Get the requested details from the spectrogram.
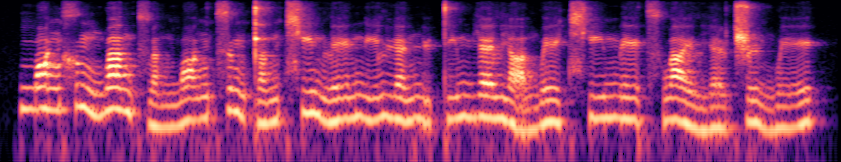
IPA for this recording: mɑ˥ŋ xʊ˥˧ŋ mwa˥˩nt͡swa˩n mɑ˧˥ŋt͡sʊ˥˩ŋ t̪a˧˥nt͡ɕʰi˥˩nle˥ɪ̯ n̪i˧˥lɥɛ˧˥n̪y̰˨˩ t̪i˥mjɛ˥ljä̰˨˩n̪we˥˩ɪ̯ t͡ɕʰi˥me˥˧ɪ̯t͡sʰwa˥˩ɪ̯ ljɛ˧˥ʈ͡ʂɻ̩˥˩ n̪we˧˥ɪ̯

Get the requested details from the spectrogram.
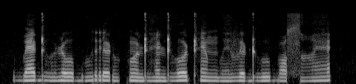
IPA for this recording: bæɖʱo̤ ɳo bo̤rø ɽo̤kõɖʱæ̃ ɖʱoʈʰɛ̃ ŋʷɛ̤vø ɖʱubo sˤæ̤

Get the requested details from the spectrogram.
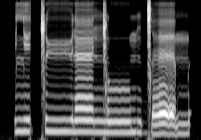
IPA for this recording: lʲɛǀyː ɾɛ̃ːŋ͡ǀuːm ɡ͡ǀɛm

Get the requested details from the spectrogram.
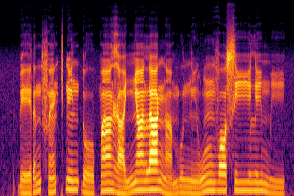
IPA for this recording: ɓeː˨ ɾə˦nfɛ̃˨˦kɗĩ˦n ɗoː˨pã˦ɣa˨ ɲã˦la˦ ŋã˨mu˧nĩ˨ wũ˦vɔ˦siː˦li˦ mi˧

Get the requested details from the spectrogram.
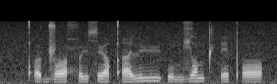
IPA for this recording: qʼu˩˧ɖ͡ʐɔ˧ ħy˧˥sʏː˥qʼe˧˥ lyː˥ʔu˩mʑɔ˥nt͡ʃʼe˧ pʼɔ˧

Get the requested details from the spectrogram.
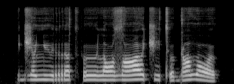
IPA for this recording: d͡ʒʌlʲɵ rʌt͡sʼɵːlɔ zˤʌː t͡ʃitʼɵɡi ðˤɵ

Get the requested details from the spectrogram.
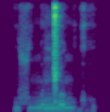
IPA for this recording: usʷɐŋɐ ŋ͡ǁɐ ŋoɡo̤

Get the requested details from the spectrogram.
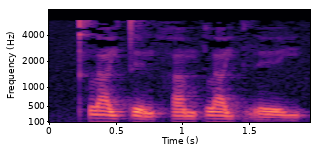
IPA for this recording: kʰla˧jte˩˦n ha˧m pla˧jpreː˨˩j

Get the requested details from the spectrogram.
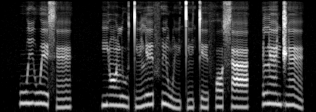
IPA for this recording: wi˦we˦˨sɛ̃˧ | jɔ̃˧lu˨ tĩ˨˦le˦fĩ˦˨ wĩ˨tĩ˧ te˧fɔ˦sa˦ | lɛ̃˦ d͡ʒɛ̃˦˨

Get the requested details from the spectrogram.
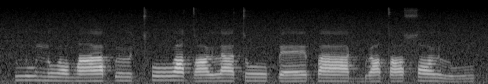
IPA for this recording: lu˧ noː˧˩ðˤaː˩˧ɓɵː˧ tʰoː˥dˤɵː˩˧la˧ toː˧ɓɛː˩˧faː˧˩ ɡ͡bɵ˩˧tˤu˩˧sˤɵː˥˧ lu˩˧

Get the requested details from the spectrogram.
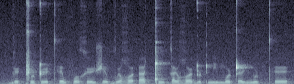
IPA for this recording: ɡø ǁuʈø t̪ʰɘwfoxøy̯ ʃɘu̯ɡuy̯ʁʷə ʔɐ ǃuɡ ɐy̯ʁʷʌ ɖoʈn̪imo ʈəy̯n̪uʈ t̪ʰɘ

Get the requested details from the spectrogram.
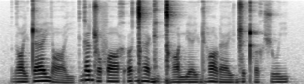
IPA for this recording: ɡɑː˨jʈæː˦jɑː˨j | ɡæ˦ɖ͡ʐɔ˨fɑː˨x ʔʌ˦ɡ͡ǀæ˦˨ɡi˨ ɡ͡ǀɑː˨mʲæː˨j ɖʱɑː˦˨ɽæː˨jɖ͡ʐɪ˦ ʈʰʌ˨xʃu˦j

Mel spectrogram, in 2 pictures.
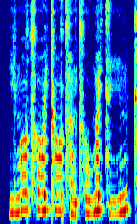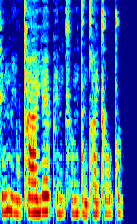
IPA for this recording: jɪ˨˥ŋɔː˥t͡sʰɔː˥jkʰɔː˥ t͡sʰɐ˨˩ŋt͡sʰo˨wmɐ˥j t͡siː˨˥m | kʰɪ˨˥ŋmiː˨˩w t̪ʰaː˧ jɛː˧ pʰɪ˨ŋt͡sʰʊ˨˧ŋ t̪ɪ˨˩ŋt̪ʰɐ˨˥jkʰo˨˥wkʰʊ˧k̚

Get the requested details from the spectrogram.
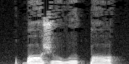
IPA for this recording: ɓɒʒʊ wʊk͡pɒ

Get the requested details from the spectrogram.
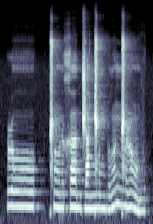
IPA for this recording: ɭoː | ǁõːɾɵxɐː nd͡ʒaːŋ͡ǁõmbolõ ŋ͡ǁɵɭõv

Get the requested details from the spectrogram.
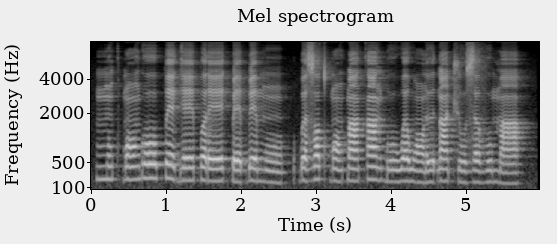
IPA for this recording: mũ˨kɓɔ̃˨˦ ɡoː˦pe˦˨ ɡeː˧pə˧ɾeː˨˦k͡pe˨ ɓe˧mũ˨ | ɓə˨zɔ˦tɓɔ̃˨k͡pã˧ kã˦ ɡ͡bu˨wə˧ wɔ̃˨ɾɨ˧ɗã˦t͡ʃu˨ zə˦˨vu˦mã˧

